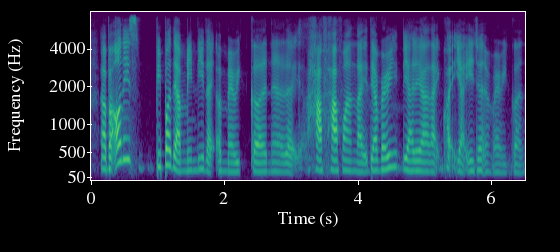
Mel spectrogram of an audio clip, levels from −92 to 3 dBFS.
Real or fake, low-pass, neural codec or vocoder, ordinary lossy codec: fake; 7.2 kHz; vocoder, 44.1 kHz, 80 mel bands, Vocos; none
